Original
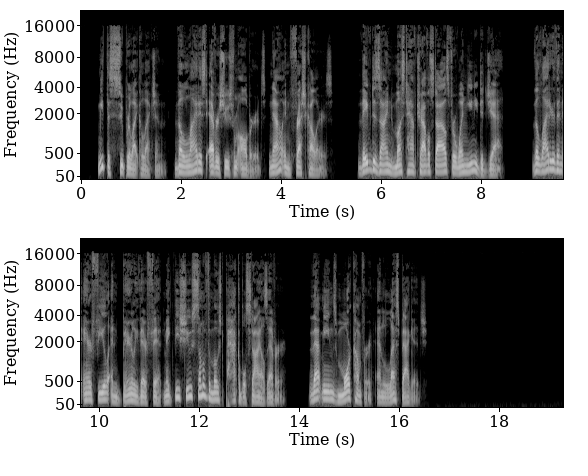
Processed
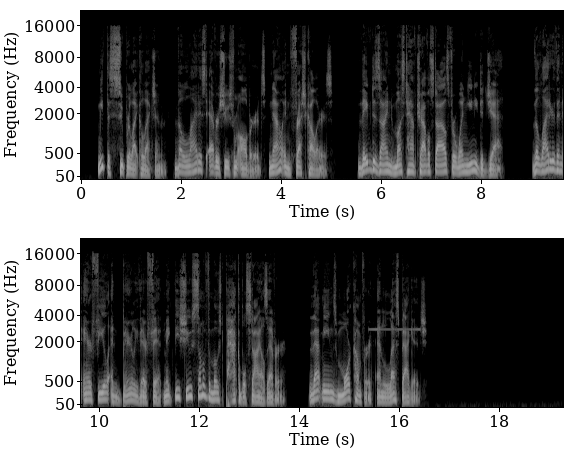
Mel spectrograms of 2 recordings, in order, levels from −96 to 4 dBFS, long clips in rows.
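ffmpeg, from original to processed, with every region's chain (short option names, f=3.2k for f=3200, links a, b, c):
-filter_complex "[0:a]asettb=1/sr,asplit=3[a][b][c];[a]atrim=end=1.394[d];[b]atrim=start=1.39:end=2.7,asetpts=PTS-STARTPTS,afade=t=in:d=0.004:c=qsin,afade=t=out:st=1.306:d=0.004:c=qsin,equalizer=f=2.6k:w=7.1:g=-13.5,bandreject=f=6.8k:w=6.2,acompressor=threshold=-38dB:ratio=2:attack=3.2:release=140:knee=1:detection=peak[e];[c]atrim=start=2.696[f];[d][e]acrossfade=d=0.004:c1=hsin:c2=qsin[g];[g][f]acrossfade=d=0.004:c1=qsin:c2=hsin,asettb=1/sr,asplit=3[h][i][j];[h]atrim=end=10.284[k];[i]atrim=start=10.28:end=10.88,asetpts=PTS-STARTPTS,afade=t=in:d=0.004:c=qsin,afade=t=out:st=0.596:d=0.004:c=qsin,highshelf=f=11k:g=-9.5,acompressor=threshold=-37dB:ratio=2:attack=3.2:release=140:knee=1:detection=peak[l];[j]atrim=start=10.876[m];[k][l]acrossfade=d=0.004:c1=hsin:c2=qsin[n];[n][m]acrossfade=d=0.004:c1=qsin:c2=hsin,asettb=1/sr,asplit=3[o][p][q];[o]atrim=end=15.384[r];[p]atrim=start=15.38:end=16.42,asetpts=PTS-STARTPTS,afade=t=in:d=0.004:c=qsin,afade=t=out:st=1.036:d=0.004:c=qsin,agate=range=-17dB:threshold=-58dB:ratio=16:release=100:detection=peak,aeval=exprs='val(0)+0.00398*sin(2*PI*2800*n/s)':c=same[s];[q]atrim=start=16.416[t];[r][s]acrossfade=d=0.004:c1=hsin:c2=qsin[u];[u][t]acrossfade=d=0.004:c1=qsin:c2=hsin,lowshelf=f=390:g=7,acompressor=threshold=-33dB:ratio=3,volume=-5dB"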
